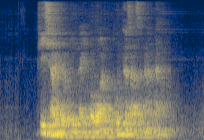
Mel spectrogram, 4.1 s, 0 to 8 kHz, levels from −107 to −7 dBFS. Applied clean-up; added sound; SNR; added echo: neural separator model SepFormer DNS4.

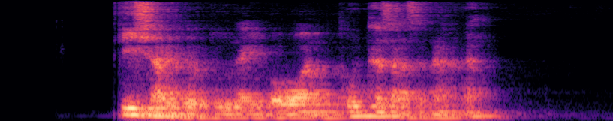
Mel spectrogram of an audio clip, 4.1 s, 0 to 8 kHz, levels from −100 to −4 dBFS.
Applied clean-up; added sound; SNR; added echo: neural mask model DeepFilterNet 3.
